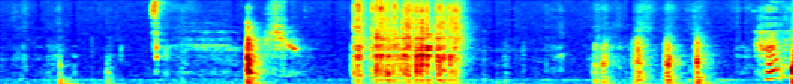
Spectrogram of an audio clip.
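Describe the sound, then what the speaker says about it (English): Tarot cards are shuffled in bursts of riffling and slapping, with several separate flurries of papery rustle close to the mic. A few quieter handling sounds fall between the bursts. "let's go ahead and get a shuffle here"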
